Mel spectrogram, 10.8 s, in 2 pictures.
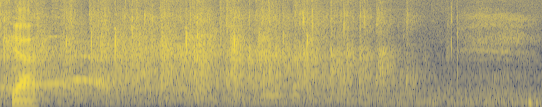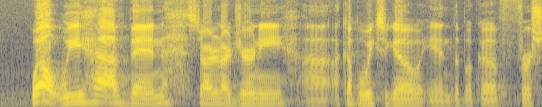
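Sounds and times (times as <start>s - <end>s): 
audience clapping: 0.0s - 4.3s
speech: 0.1s - 0.5s, 5.7s - 10.8s.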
